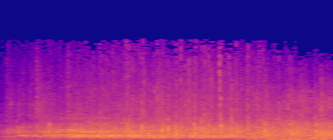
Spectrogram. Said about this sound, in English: Let's get some applause because.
